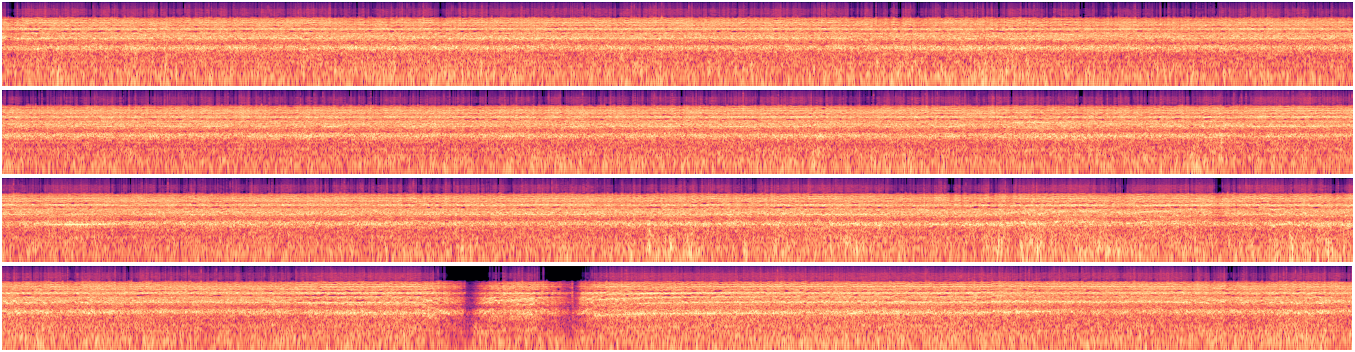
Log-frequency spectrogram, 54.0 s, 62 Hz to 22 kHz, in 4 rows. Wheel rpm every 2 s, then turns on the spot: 230, 240, 240, 230, 230, 230, 230, 230, 230, 230, 230, 230, 230, 230, 230, 230, 230, 230, 230, 260, 230, 230, 130, 160, 210, 230, 230.
none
